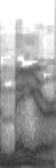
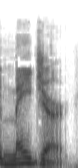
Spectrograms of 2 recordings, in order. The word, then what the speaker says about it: mayor: 整个的节日将由市长宣布正式启动，正式开始。这个 mayor, M-A-Y-O-R, 就是市长的意思。 – 嗯，读音是 mayor, 啊，不是 major。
